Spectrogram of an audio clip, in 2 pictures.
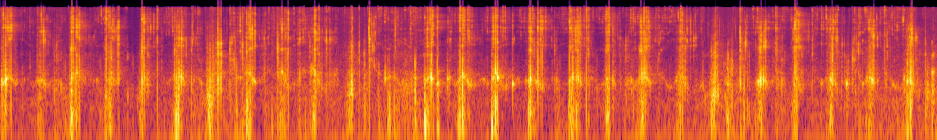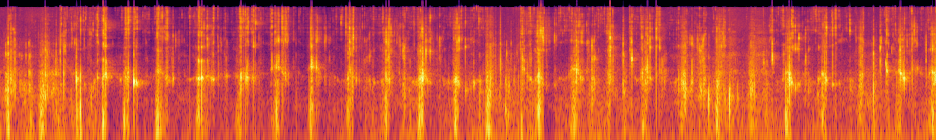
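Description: Chewing and crunching of popping-candy chocolate balls, a dense run of sharp crackles and snaps with several a second, as the candy pops in the mouth.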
